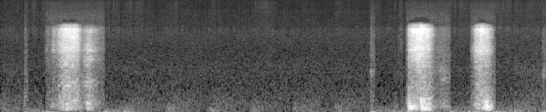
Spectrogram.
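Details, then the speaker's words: Pet dog reverse sneezing at home, with two pairs of short, sharp snorting bursts through the nose; owner asks if it's having trouble breathing and thinks it's trying to reverse sneeze. "Are you you're trying to reverse sneeze, it sounds like."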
